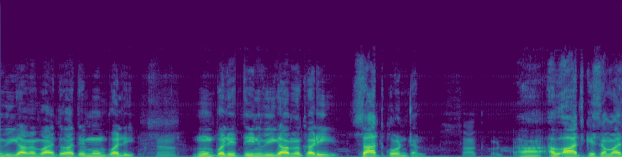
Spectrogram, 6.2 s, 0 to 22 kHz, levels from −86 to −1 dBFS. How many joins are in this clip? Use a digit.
1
